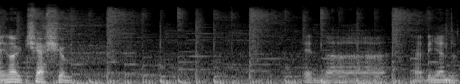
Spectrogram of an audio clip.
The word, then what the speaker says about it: Chesham: It's like, you know, Chesham in at the end of the Met line. It's actually Chesham because of the river Chess. It doesn't sound right, does it? And it's literally spelt like Chesham.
